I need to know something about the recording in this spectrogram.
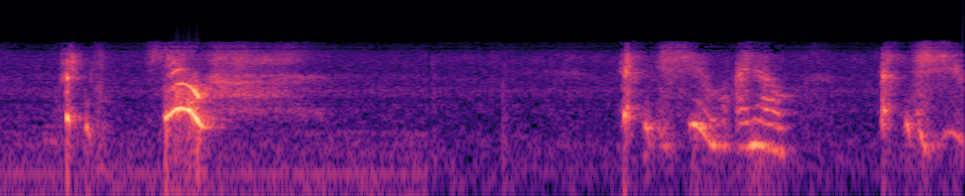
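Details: Young woman who announced she was about to sneeze: a sharp sneeze with a brief voiced exclamation, then short bursts of speech and laughter; ordinary sneeze.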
